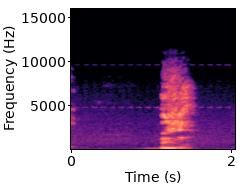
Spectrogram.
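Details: Man burping deliberately on his day off, played in slow motion: a single drawn-out, low rumbling burp in a quiet room; burping.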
